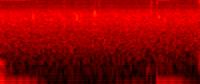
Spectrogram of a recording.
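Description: Rain falling steadily on dense tropical forest foliage, an even hiss of drops on leaves.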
